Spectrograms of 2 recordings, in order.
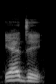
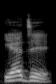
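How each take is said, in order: No difference in how they are said.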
